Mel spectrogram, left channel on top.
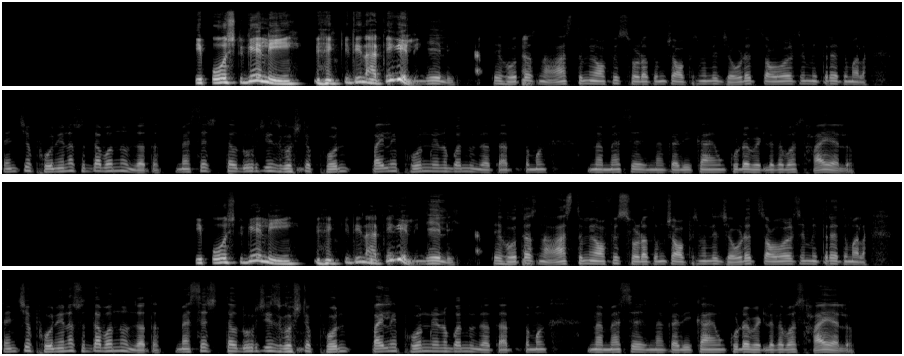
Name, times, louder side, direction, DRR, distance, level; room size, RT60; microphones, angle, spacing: voice 1, 1.9-4.1, left 6 dB, 60° left, 0.4 m, -21 dB
voice 2, 3.8-4.5 4.9-14.6 14.9-17.5, right 2 dB, 40° right, 0.9 m, -33 dB
open air
head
